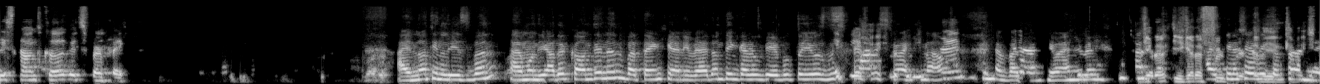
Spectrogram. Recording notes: This episode was first recorded as a webinar in April 2020 and converted to a podcast.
